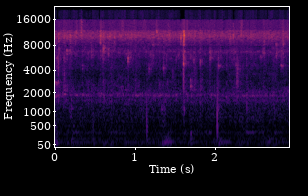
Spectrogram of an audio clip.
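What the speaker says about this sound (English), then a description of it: "today I'll just add some water, which is fine as well" Water is poured into a pan of vegetable stir fry on the stove, making a steady hiss and splash that runs throughout with a few soft clinks, close by and moderately quiet, with no talking.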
